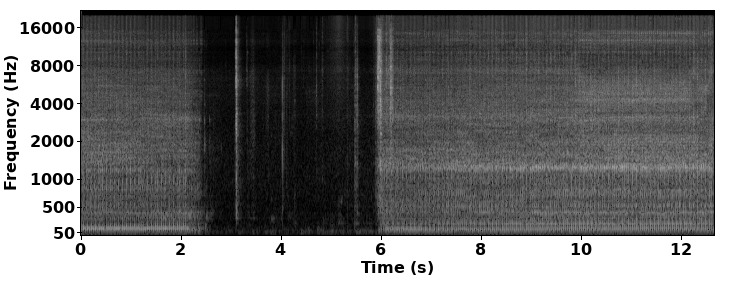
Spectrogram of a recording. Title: peugeot ludix/speedfight engine popping after rebuild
